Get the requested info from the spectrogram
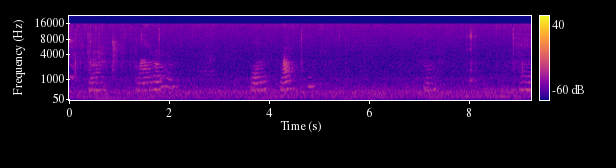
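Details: Domestic cat family indoors, a mother cat with her kittens and the father cat staying beside them: a run of short, high, harmonic meows in two close bursts early on, then scattered softer mews over a steady low hum.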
